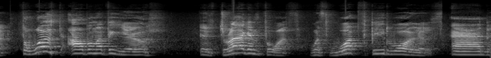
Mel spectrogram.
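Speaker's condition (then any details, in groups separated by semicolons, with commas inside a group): Cerebral palsy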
